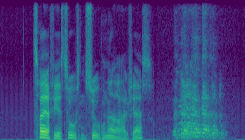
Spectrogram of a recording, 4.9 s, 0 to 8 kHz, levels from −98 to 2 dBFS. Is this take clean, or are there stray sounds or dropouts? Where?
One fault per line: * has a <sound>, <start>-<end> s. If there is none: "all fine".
* has a laugh, 3.4-4.6 s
